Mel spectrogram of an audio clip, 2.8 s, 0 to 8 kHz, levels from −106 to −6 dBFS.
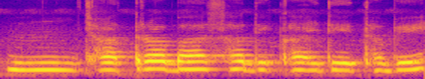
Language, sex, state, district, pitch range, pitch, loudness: Chhattisgarhi, female, Chhattisgarh, Sukma, 240-260 Hz, 245 Hz, -14 LUFS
